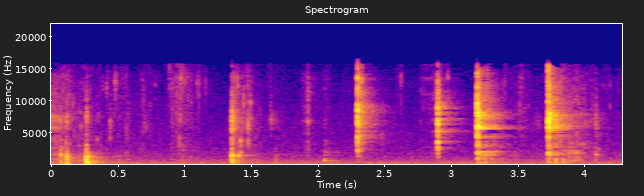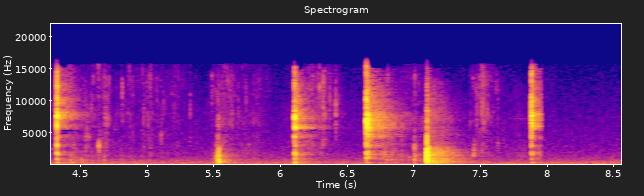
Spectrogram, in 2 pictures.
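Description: Chopsticks clinking against a stainless steel bowl while tossing sliced marinated beef: about a dozen sharp, irregular clicks.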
